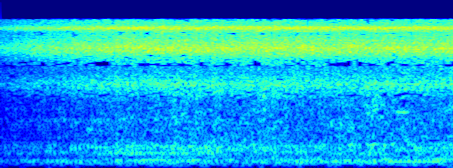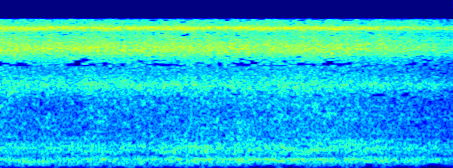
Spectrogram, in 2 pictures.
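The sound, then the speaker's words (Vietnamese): A dense, steady chorus of cicadas in summer drones on at a high, shrill pitch, loud and unbroken for the whole stretch, with a faint low rumble beneath and no voices. “À, tiếng ve.”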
